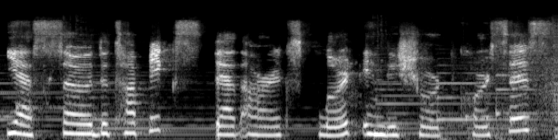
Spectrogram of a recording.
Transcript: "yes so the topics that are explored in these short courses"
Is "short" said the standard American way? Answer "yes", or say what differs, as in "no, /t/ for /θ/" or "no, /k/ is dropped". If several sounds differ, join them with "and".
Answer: yes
